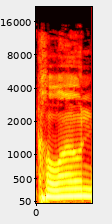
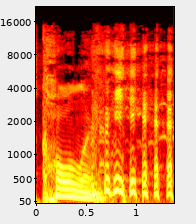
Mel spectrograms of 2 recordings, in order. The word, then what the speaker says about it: Cologne: Anyhow, so we're watching the one where, I guess they were in Cologne, Germany. Yeah. And which one of them pronounces as colon.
